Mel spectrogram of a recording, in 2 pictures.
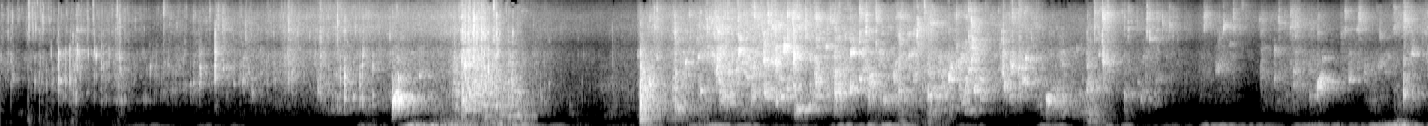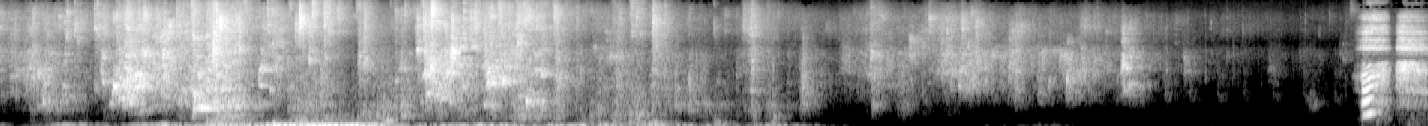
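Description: Water sloshes and splashes in a bathtub as someone climbs out of a bubble bath, with irregular surges of movement and dripping, moderately loud, ending abruptly.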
